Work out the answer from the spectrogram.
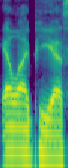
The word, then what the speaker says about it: LIPS: It's called late EPS and that's pronounced like, well, you're a lip. Exactly. Lips, like lips.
